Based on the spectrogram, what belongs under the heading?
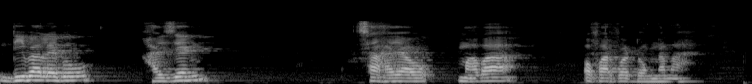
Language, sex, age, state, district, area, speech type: Bodo, male, 45-60, Assam, Chirang, rural, read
